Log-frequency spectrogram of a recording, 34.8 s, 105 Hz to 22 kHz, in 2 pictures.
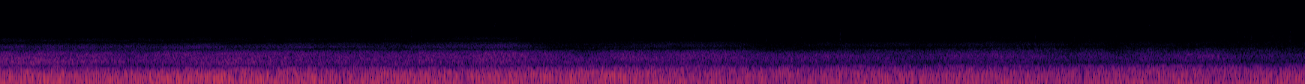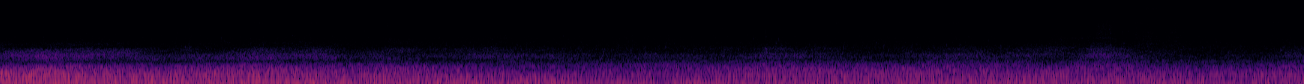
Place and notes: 虎頭山, Huxi Township - Aircraft flying through
Aircraft flying through, On the coast
Zoom H2n MS +XY
Huxi Township, Penghu County, Taiwan, 21 October 2014, 16:36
